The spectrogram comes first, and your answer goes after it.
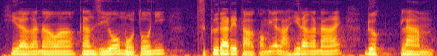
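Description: A man's voice: medium pitch, level tone, brisk, a little mellow, clean tone. A male teacher walks students through a Japanese grammar point in an online lesson. He explains patiently and thinks aloud with small fillers. He keeps checking whether they follow. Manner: explains patiently, often checks with "đúng không?".

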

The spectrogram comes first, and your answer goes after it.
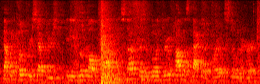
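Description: A man's voice: fairly high pitch, quick pace. A man in his thirties, a professor talking informally to a class while in pain, his mouth numb and burning from spicy food. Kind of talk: informal demonstration talk to a class. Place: lecture hall, standing at the front. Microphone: distant camera microphone. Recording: echoey, noisy lecture hall from far off.

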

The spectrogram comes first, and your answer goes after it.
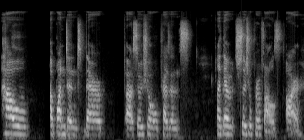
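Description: Her voice is mid-range, slow and level with a fairly bright tone, captured roughly through a laptop webcam. She's a Thai woman in her twenties, a video-call guest in a small indoor room giving long, thoughtful conversational answers with lots of fillers and restarts.

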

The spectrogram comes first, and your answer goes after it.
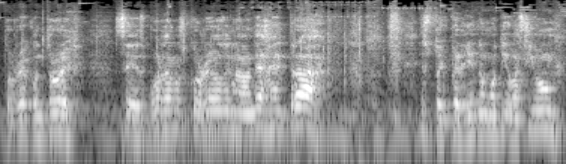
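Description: A man's voice: medium pitch, fairly even intonation, moderate pace, a little hiss or hum, natural voice. A man playing a weary young office engineer who reports to the control tower like a spaceship pilot on a headset, in clipped official phrases. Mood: overwhelmed, pleading. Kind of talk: comedy sketch, mock pilot radio reporting from a cockpit.

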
